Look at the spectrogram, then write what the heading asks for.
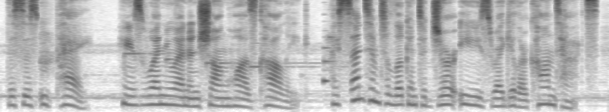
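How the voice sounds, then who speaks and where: Woman playing a secretive female spy, low voice, calm and measured, game dialogue, faint music behind. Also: natural voice. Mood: composed. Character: cool, secretive woman intelligence agent. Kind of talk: video game voice acting.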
